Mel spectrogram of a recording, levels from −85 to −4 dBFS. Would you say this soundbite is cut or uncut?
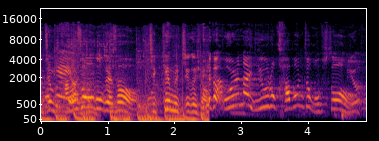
cut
